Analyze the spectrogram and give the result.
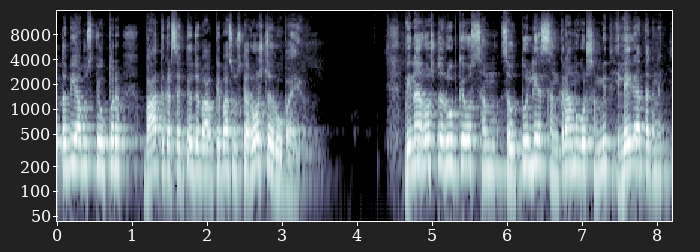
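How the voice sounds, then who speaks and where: A male maths teacher gives a recorded lesson to his students. His voice sits a bit high but sounds mellow and soft. He works through each step and keeps putting questions to the class, reassuring them as he goes. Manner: explains step by step, asks the class rhetorical questions; reassuring and encouraging. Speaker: math teacher. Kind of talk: classroom lecture video.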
